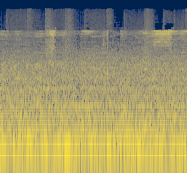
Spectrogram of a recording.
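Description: Steady road noise inside a Seat Cordoba's cabin at highway speed in heavy rain: tyres hissing on the wet road over a low drone.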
